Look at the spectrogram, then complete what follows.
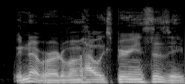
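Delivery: normal talking voice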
